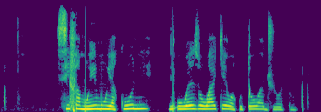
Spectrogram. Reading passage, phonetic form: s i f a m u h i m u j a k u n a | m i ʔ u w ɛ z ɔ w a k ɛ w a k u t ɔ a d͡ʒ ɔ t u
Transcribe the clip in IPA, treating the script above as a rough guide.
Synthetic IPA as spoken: s i f a m u h i m u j a k u n i | n i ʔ u w ɛ z ɔ w a k ɛ w a k u t ɔ a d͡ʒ ɔ t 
